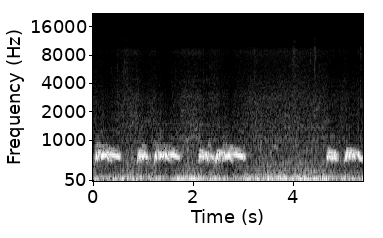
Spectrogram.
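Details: Lure call of a spotted dove for bird trapping: three pairs of mellow, low coos, each pair a clipped first note and a longer second note that sags at the end, with a soft constant hum beneath.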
